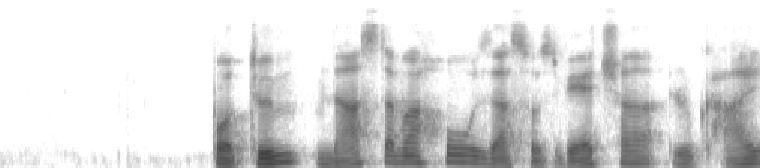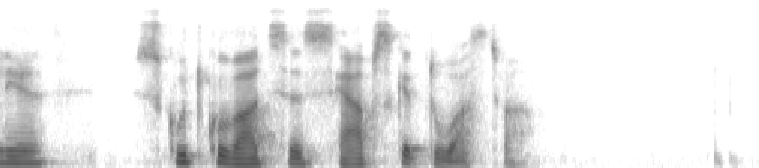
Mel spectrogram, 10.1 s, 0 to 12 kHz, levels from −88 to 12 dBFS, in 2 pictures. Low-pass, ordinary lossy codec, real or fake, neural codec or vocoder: 7.2 kHz; Opus, 24 kbps; fake; codec, 16 kHz, 2 kbps, X-Codec, HuBERT features, trained on LibriSpeech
